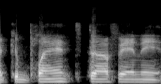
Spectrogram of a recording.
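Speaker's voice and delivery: slow, drawn-out, insistent, emphatic mild shout. Imitating the other speaker during an argument: imitating someone shouting. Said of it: "You're like".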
